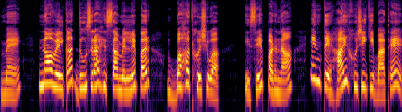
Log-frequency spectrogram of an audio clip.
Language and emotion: Urdu, happy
